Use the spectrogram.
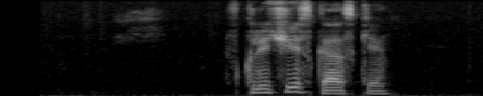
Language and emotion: Russian, neutral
